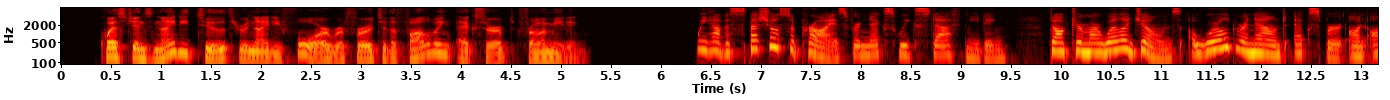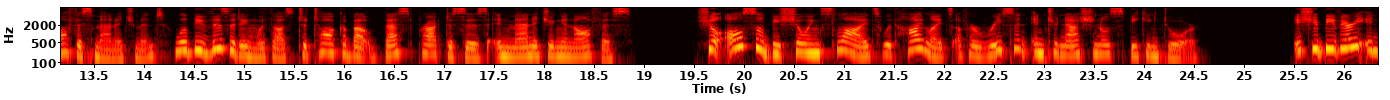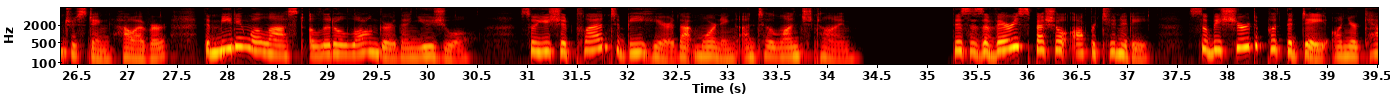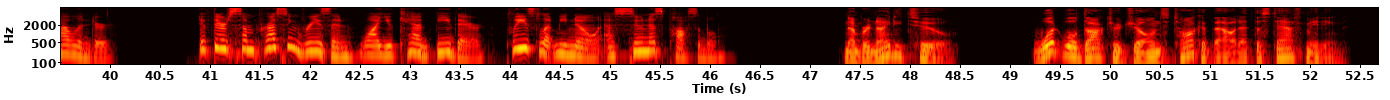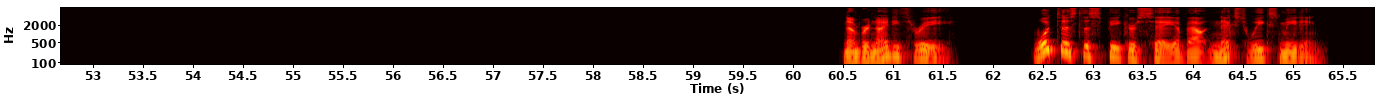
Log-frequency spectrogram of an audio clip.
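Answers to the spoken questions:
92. Best practices in managing an office
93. It will last longer than usual, until lunchtime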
